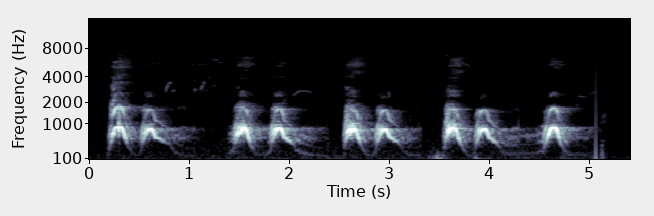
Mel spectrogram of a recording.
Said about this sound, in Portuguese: Nesse exato momento, Naná se soltou de sua coleira no primeiro andar da casa e subiu correndo e latindo até o quarto das crianças.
